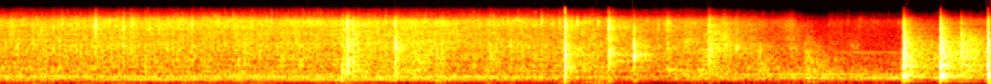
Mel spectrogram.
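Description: Melted butter sizzling and crackling in a hot frying pan, a steady hiss that thins out toward the end. A few sharp knocks come close together near the end.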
